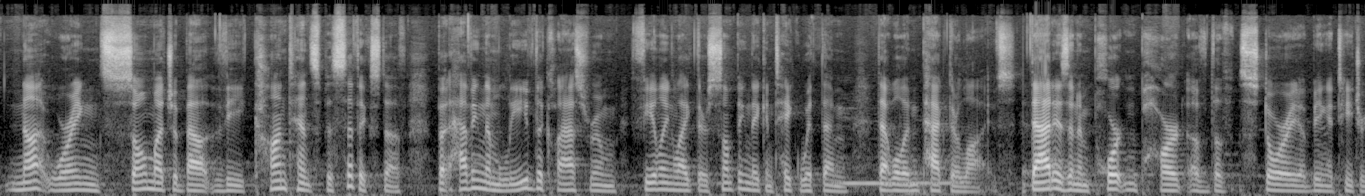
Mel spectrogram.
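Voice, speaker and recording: A man with an American accent and a plain, everyday voice, medium pitch, ordinary pitch variation, moderate pace and hardly any pauses. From Washington state, US. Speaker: high school teacher. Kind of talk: interview; classroom lecture.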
